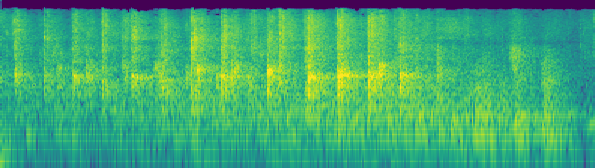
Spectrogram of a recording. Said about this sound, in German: Einen Applaus bitte.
